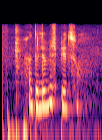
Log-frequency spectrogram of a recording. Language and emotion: Russian, neutral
